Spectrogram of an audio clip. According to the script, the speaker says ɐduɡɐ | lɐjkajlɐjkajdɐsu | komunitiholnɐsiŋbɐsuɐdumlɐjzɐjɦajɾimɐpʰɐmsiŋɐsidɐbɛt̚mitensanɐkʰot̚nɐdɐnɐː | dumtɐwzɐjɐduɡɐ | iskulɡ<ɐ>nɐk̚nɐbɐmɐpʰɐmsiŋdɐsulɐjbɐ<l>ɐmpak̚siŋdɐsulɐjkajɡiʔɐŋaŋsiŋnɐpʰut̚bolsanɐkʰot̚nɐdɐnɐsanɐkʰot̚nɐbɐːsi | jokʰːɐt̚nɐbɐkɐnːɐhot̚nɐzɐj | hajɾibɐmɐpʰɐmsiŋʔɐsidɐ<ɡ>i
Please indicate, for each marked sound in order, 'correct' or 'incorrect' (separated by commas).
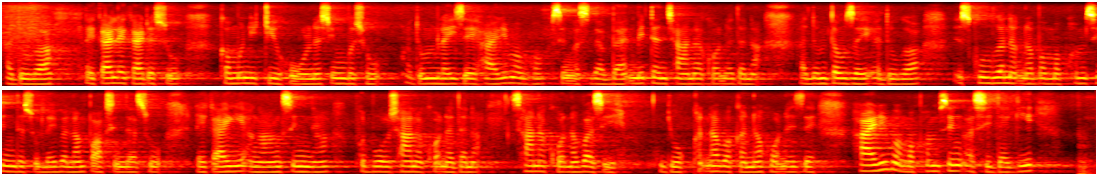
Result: correct, correct, correct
